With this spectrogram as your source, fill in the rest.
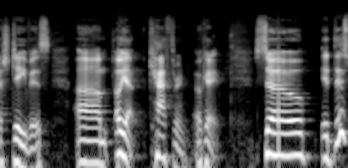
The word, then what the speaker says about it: Davies: So then you guys told me, no, even though it's spelled that way, in this case, Greg actually pronounces his last name Davis.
